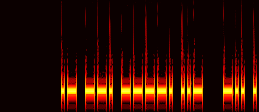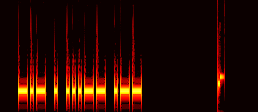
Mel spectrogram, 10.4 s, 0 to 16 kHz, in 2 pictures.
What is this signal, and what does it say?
Morse code, heard as a keyed tone, about 20 wpm, 700 Hz. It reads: AG9U DE KE3W
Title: USA Callsign DE Callsign - 4 Characters - 20wpm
